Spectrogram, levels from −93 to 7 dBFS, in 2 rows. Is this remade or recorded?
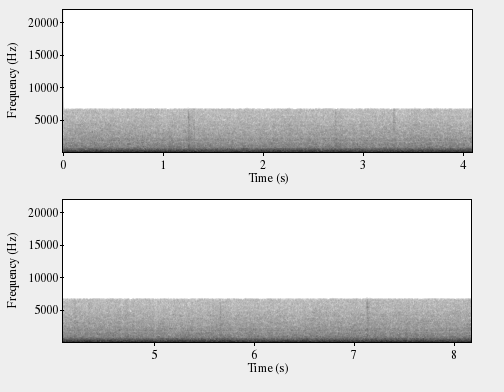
recorded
